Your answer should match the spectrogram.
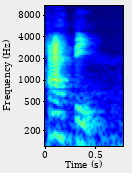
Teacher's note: The emphasis is on the first syllable, not the second.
